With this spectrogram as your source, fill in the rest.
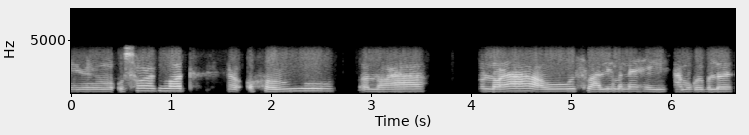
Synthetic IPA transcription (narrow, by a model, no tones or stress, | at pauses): usɔɹaɡʱɔɹɔt | hoɹu | lɔɹa | lɔɹaːɹusualimanɛɦeɹikamkoɹibɔloj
